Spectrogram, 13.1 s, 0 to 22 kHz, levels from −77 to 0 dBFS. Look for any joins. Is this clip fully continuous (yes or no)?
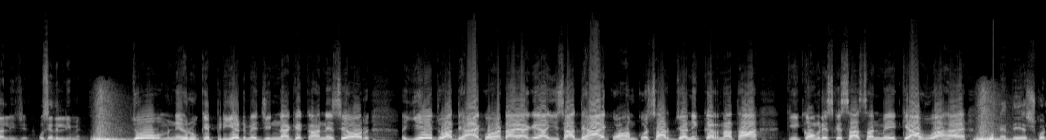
no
